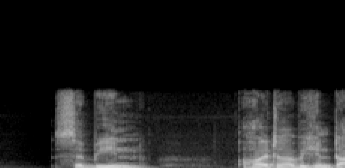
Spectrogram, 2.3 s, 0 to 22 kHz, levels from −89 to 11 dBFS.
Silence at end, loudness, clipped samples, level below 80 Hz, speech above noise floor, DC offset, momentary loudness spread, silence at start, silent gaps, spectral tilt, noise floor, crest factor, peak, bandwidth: 0 s; -14 LUFS; under 0.1%; -36 dBFS; 39 dB; under 0.1%; 11 LU; 0.35 s; none; -6 dB/octave; -51 dBFS; 14 dB; 0 dBFS; 10.5 kHz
